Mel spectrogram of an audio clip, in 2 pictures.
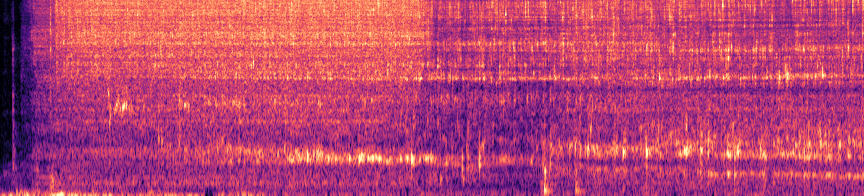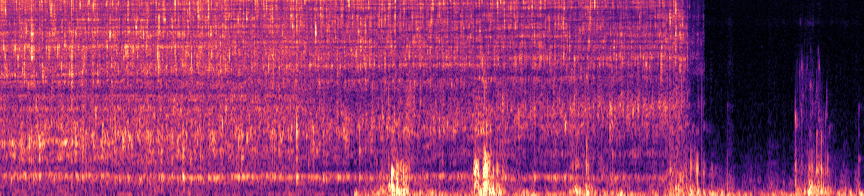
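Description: Water gushes steadily from a tap, starting as a loud bright hiss, then settling into a filling sound with rising pitch, followed by a few clunks before it shuts off.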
